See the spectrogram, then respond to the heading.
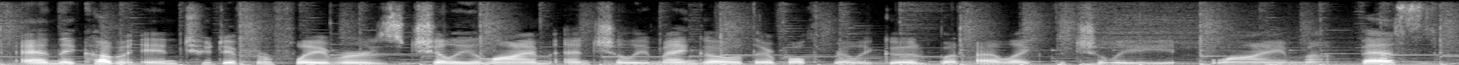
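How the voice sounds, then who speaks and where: A woman with a fairly low pitch talks at a moderate pace with hardly any pauses while music plays behind her. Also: ordinary pitch variation. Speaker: vegan food vlogger. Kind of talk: casual voiceover narration.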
